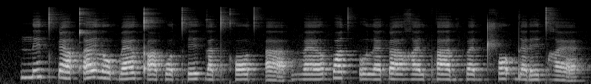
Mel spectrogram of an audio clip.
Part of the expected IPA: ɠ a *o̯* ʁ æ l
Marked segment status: incorrect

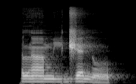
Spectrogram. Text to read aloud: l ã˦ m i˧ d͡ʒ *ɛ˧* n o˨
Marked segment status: correct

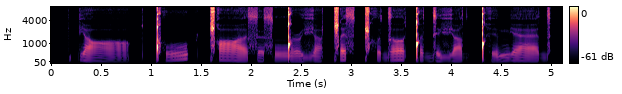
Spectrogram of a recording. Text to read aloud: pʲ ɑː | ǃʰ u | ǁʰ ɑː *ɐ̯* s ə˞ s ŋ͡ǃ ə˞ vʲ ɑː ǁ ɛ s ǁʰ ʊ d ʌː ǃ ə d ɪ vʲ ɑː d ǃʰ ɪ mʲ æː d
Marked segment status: correct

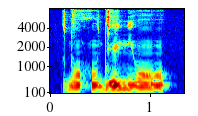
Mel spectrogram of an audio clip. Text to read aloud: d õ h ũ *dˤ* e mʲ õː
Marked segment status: incorrect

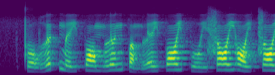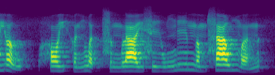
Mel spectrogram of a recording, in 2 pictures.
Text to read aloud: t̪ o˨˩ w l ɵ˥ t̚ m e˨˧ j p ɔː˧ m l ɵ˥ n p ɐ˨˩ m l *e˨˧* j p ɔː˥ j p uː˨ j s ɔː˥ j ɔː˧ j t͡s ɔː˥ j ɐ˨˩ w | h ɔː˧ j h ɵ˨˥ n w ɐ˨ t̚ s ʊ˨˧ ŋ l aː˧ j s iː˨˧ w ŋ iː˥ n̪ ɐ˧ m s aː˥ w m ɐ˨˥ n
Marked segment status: incorrect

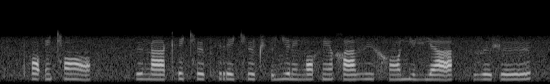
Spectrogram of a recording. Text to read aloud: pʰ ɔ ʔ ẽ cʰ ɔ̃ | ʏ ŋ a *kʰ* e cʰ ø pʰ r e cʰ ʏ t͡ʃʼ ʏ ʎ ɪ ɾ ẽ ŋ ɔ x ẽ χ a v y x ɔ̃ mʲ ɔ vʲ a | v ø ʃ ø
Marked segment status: correct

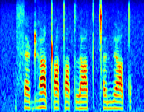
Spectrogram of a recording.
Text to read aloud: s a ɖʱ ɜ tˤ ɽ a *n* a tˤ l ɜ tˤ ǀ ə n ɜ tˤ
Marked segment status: incorrect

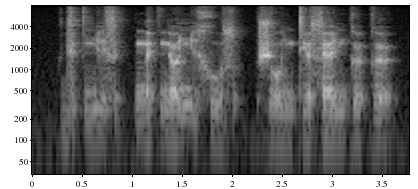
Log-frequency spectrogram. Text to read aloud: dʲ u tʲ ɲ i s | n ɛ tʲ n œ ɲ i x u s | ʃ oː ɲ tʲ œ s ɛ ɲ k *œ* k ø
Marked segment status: incorrect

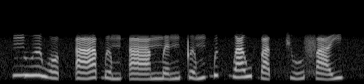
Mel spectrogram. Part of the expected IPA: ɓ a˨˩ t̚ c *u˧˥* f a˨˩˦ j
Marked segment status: incorrect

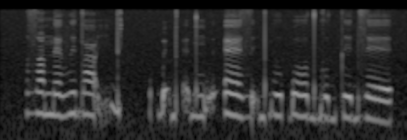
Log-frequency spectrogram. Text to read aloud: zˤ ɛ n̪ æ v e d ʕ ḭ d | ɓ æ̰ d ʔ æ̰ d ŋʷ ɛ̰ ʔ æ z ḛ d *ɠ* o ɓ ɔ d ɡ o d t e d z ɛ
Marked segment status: correct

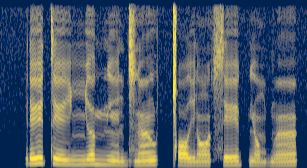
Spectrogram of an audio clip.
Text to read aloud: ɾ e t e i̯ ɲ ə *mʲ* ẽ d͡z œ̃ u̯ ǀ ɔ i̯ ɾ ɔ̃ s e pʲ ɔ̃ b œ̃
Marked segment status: correct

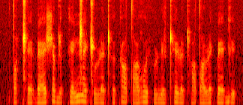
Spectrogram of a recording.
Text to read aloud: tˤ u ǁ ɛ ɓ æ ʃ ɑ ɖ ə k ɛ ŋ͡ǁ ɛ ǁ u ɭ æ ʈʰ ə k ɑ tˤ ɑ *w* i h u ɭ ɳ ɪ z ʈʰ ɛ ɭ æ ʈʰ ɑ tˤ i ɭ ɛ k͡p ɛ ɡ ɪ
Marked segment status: incorrect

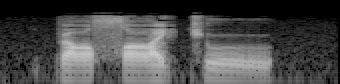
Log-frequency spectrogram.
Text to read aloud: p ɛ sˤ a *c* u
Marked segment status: correct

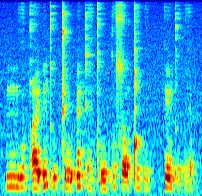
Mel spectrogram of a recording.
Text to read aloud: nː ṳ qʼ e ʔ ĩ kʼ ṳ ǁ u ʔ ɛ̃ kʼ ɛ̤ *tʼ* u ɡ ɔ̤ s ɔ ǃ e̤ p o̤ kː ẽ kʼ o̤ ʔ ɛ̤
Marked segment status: correct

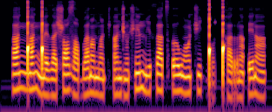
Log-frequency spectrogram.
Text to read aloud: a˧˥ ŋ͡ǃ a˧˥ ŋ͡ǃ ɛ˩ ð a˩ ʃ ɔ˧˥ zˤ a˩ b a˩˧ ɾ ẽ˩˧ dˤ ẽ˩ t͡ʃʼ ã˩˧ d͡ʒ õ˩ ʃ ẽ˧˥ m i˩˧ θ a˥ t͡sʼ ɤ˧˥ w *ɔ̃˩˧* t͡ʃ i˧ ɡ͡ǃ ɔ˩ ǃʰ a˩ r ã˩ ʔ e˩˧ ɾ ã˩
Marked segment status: correct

